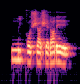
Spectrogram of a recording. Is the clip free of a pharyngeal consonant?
yes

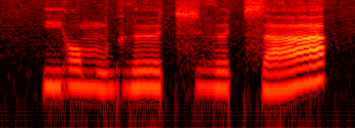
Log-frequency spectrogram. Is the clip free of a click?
yes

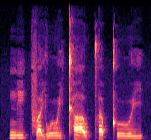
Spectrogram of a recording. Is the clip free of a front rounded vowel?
yes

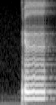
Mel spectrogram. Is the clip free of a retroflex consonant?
yes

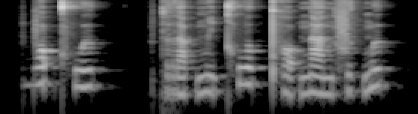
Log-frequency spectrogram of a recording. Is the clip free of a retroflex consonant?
yes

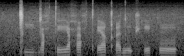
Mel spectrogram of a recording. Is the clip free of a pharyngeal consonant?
no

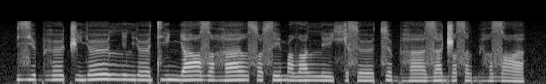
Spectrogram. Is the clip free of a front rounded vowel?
no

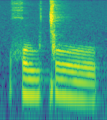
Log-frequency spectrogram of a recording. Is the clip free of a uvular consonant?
no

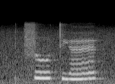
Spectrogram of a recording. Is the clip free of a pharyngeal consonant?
yes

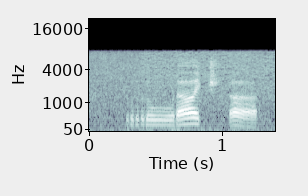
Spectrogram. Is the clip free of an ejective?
no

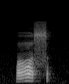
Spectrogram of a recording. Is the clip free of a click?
yes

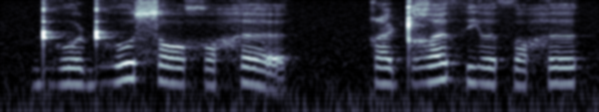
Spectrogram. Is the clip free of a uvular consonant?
no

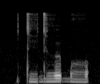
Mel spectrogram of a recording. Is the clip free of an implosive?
no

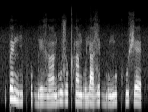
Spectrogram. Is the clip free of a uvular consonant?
yes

